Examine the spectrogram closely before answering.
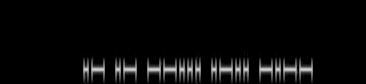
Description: Morse code, heard as a keyed tone, about 32 wpm, 700 Hz. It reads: AA7LY
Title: USA Call Signs - 5 Characters - Repeated 3x - 30wpm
